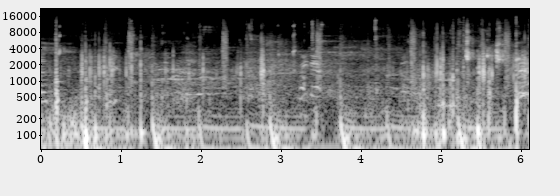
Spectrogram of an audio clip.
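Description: Basketball bouncing and players running on a hardwood court during a fast break, with short sharp knocks throughout, over background music with a steady low beat.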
